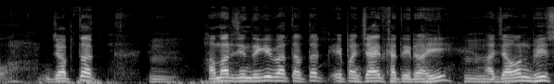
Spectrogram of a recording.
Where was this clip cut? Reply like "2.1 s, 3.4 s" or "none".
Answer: none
